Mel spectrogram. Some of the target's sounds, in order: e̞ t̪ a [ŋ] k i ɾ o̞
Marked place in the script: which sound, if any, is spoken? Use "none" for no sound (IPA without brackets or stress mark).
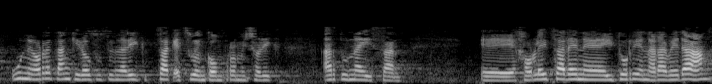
ŋ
